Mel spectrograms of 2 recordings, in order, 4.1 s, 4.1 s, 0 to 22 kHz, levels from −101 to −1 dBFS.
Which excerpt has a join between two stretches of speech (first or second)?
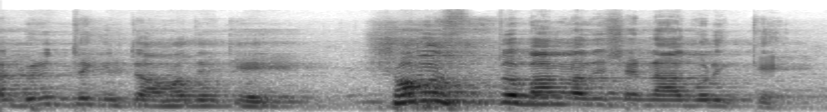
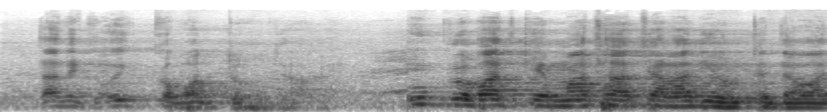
second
